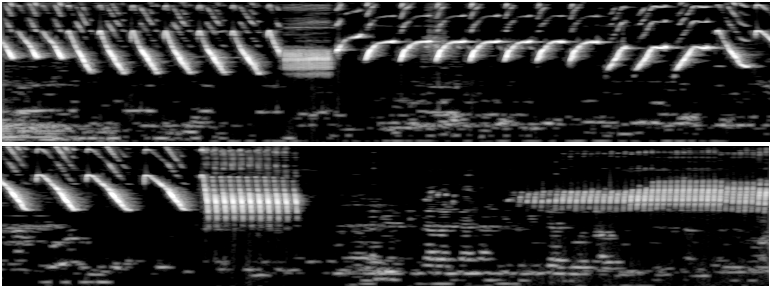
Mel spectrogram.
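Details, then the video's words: Canary song played as therapy to get silent, lazy canaries singing: fast descending note series, rapid buzzy rolls and trills, a dense rattling burst near eight seconds, then a quieter continuous trill to the end. "CUITAN KENARI PALING JITU UNTUK TERAPI KENARI DIAM MALAS BUNYI"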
